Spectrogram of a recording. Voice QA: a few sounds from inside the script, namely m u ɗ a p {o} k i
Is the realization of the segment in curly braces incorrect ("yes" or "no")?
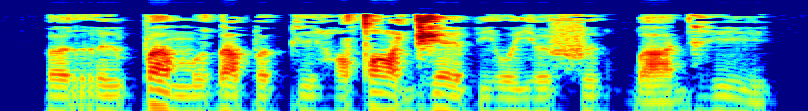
yes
